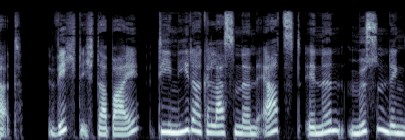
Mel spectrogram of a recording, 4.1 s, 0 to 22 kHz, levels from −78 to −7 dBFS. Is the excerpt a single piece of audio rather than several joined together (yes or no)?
yes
